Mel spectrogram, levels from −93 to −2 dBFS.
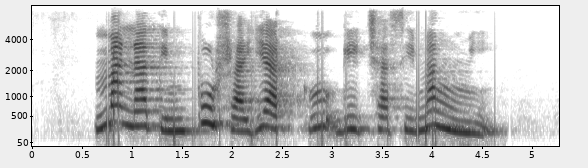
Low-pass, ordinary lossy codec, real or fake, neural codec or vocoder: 7.2 kHz; Opus, 32 kbps; real; none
